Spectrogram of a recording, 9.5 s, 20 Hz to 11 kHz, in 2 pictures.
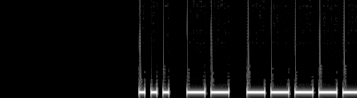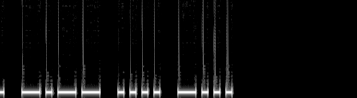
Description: Morse code, heard as a keyed tone, about 15 wpm, 700 Hz. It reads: SM0YHB
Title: DXCC-100 Call Signs - 6 Characters - Repeated 2x - 15wpm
